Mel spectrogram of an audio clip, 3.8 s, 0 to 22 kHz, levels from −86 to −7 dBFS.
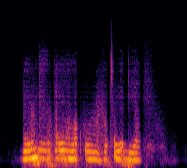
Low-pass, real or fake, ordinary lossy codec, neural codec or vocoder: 14.4 kHz; fake; none; codec, 44.1 kHz, 0.9 kbps, DAC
